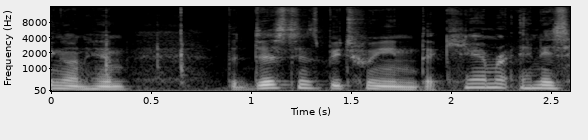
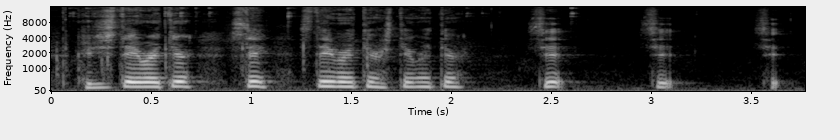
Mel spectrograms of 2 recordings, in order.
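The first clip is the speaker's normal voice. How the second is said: much higher, louder dog commands; commanding a dog; 11 semitones higher, 8 dB louder than usual. Real, not acted. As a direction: bark out stay and sit.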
